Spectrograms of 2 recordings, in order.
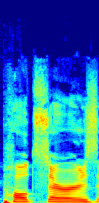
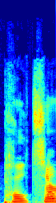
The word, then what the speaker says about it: Pulitzer: So she went to Joseph Pulitzer's newspaper, the New York World. I'm pretty sure Joseph Pulitzer is like Pulitzer of Prize. the Pulitzer Prize. Okay, you keep saying Pulitzer instead of Pulitzer.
